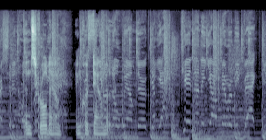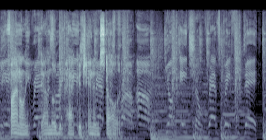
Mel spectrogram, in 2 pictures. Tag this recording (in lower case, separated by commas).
speech, music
